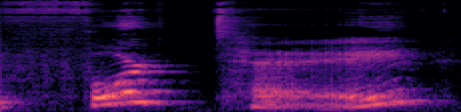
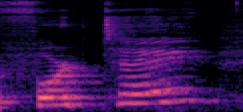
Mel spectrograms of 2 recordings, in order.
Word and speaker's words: forte: it m e z z o and then Forte is spelled f o r t e okay so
